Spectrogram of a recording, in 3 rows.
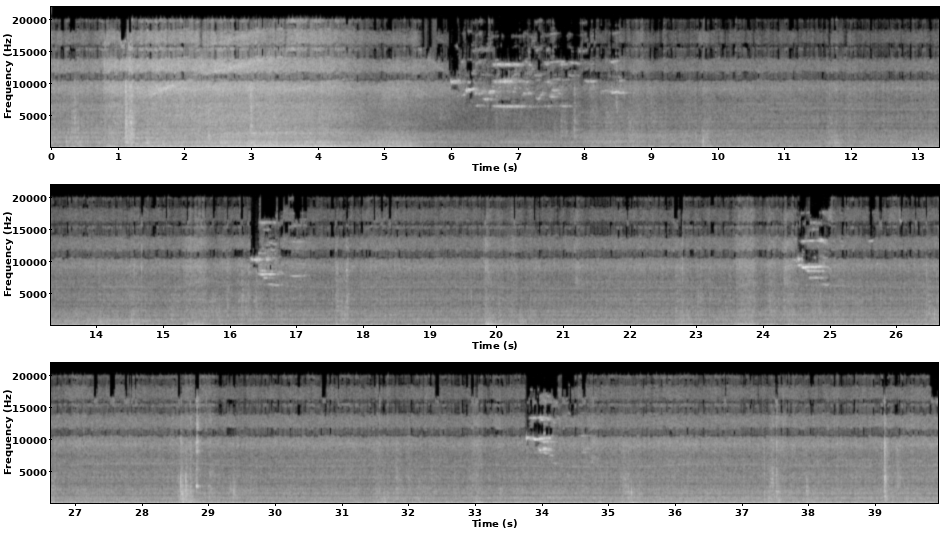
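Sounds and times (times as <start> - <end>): knocks and clunks: 0.0 - 1.6, 7.2 - 10.8, 11.4 - 12.7, 13.8 - 18.3, 19.6 - 21.3, 22.4 - 25.5, 28.4 - 29.8, 34.2 - 36.4, 37.0 - 39.7
diesel truck engine running: 0.0 - 39.9.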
